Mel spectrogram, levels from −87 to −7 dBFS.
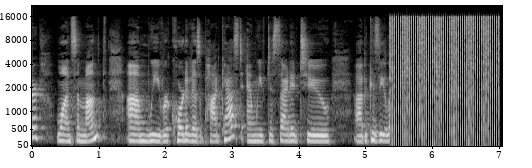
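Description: At 5.37 s the audio gives way to chattering static, which runs to the end. This is a compressed stream played as audio. An AC-3 (Dolby Digital) stream reached the output as if it were plain samples and was never decoded. Each coded frame plays as a 4 ms burst of noise followed by silent padding. The bursts repeat 31.25 times a second, which gives the harsh, buzzing rattle. The density of the bursts fits a stream of around 192 kbps.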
